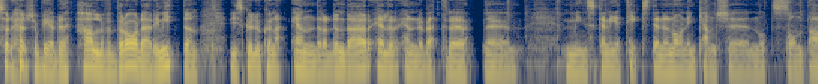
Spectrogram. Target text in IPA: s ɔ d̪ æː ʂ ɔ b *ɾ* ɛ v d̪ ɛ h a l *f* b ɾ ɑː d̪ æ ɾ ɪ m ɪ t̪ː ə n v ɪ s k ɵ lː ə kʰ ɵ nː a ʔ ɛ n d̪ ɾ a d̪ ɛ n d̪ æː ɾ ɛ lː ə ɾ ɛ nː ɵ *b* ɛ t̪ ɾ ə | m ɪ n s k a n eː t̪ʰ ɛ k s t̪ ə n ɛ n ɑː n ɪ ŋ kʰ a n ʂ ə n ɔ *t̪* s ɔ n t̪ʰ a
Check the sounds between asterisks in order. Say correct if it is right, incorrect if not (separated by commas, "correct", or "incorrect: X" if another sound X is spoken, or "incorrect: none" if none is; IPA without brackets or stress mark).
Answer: incorrect: l, incorrect: v, correct, correct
